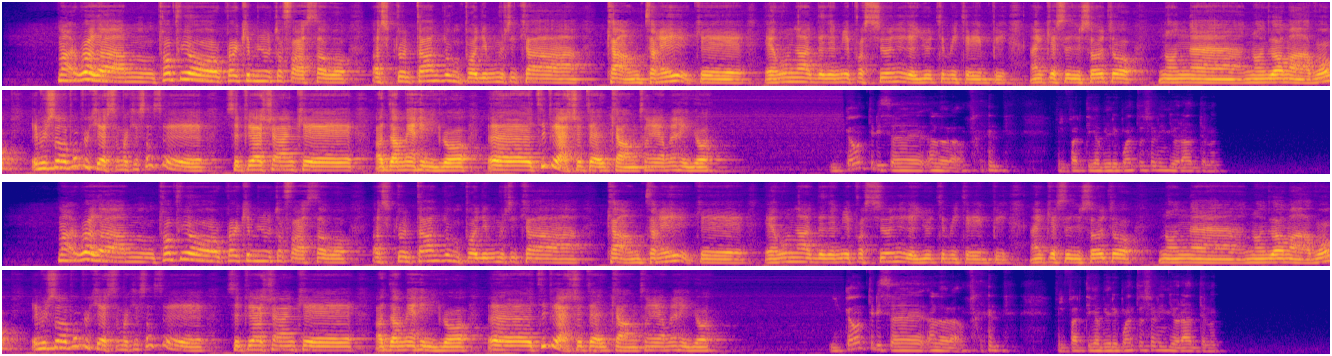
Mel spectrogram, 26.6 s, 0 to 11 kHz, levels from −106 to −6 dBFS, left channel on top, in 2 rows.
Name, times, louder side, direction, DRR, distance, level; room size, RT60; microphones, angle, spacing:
voice 1, 0.6-20.5, left 4 dB, 80° left, 0.6 m, -24 dB
voice 2, 19.2-19.6 21.6-25.4, right 1 dB, 35° right, 0.9 m, -38 dB
6.0 x 3.1 x 2.5 m
head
